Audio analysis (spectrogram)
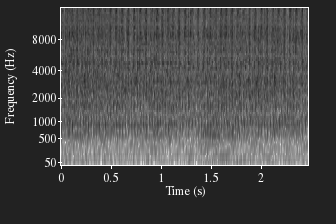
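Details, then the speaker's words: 2015 Mini Cooper S rebuild after reconnecting the unplugged induction hose: fast, even idle with busy steady top-end clatter, no stumbles or misses; running better, no leaks. "Basically, that hose was not connected, so it's running a bit better now."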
